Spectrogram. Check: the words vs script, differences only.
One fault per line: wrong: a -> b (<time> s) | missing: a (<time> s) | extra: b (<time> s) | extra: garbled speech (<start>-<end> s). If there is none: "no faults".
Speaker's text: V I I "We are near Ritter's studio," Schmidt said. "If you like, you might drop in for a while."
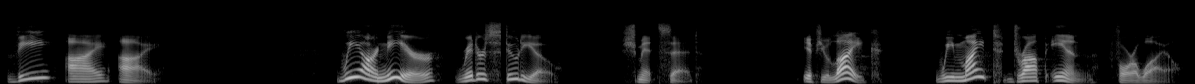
wrong: you -> we (9.3 s)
